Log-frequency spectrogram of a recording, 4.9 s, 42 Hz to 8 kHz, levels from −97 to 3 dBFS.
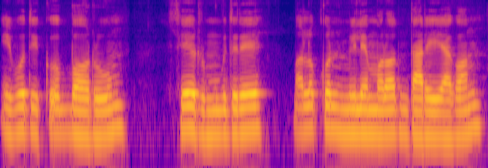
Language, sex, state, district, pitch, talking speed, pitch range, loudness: Chakma, male, Tripura, West Tripura, 135 Hz, 135 wpm, 130-145 Hz, -17 LUFS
